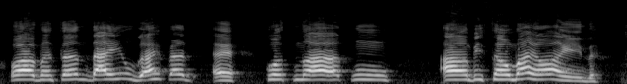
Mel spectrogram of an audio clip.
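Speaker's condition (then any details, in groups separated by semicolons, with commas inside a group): Cerebral palsy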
